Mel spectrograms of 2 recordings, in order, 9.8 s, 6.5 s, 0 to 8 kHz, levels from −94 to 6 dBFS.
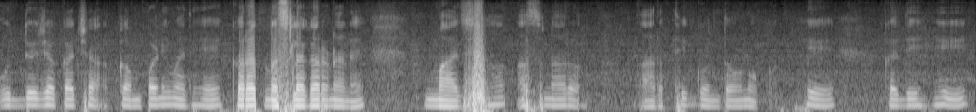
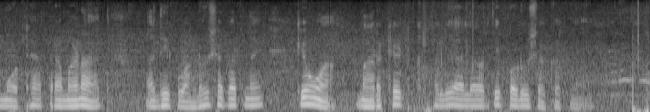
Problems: constant background noise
